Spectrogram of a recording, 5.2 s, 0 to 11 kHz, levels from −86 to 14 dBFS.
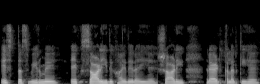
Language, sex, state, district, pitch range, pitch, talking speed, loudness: Hindi, female, Rajasthan, Churu, 180-195 Hz, 190 Hz, 160 wpm, -20 LUFS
